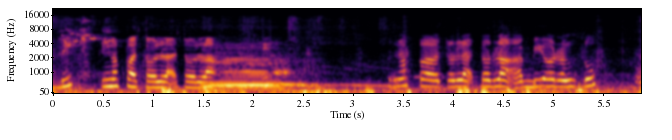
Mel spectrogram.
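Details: Tame cows strolling in a village give loud, repeated moos: a long drawn-out call that slides downward, then several shorter lowing calls in quick succession.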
